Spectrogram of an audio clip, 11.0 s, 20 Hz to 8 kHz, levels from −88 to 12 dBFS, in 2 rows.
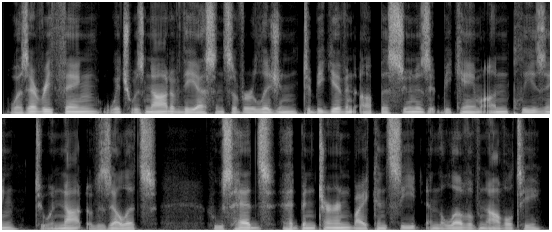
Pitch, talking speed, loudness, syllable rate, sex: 95 Hz, 210 wpm, -19 LUFS, 5.5 syllables/s, male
